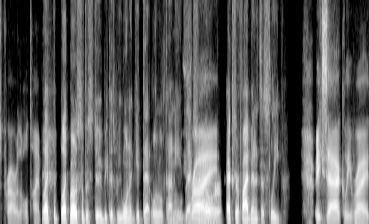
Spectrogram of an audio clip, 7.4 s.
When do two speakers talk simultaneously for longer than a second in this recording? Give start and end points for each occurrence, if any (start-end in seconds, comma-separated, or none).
none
